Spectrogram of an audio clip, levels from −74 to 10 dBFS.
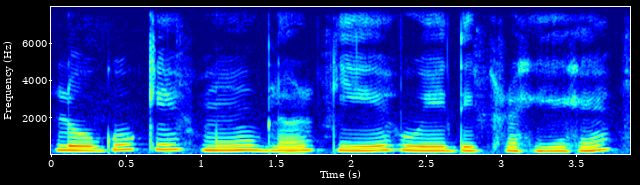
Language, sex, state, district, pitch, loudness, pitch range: Hindi, female, Assam, Kamrup Metropolitan, 230 Hz, -15 LUFS, 215-245 Hz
